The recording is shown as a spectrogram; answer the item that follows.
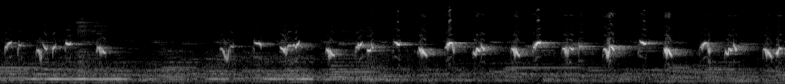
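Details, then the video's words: A short burst of chirps from a streak-eared bulbul, then a brief lull, then a fast rolling 'ropel ngombak banyu' run of slurred whistled notes, accompanied by low humming tones. "suara burung trucuk kebo bunyi ropel ngombak banyu"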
